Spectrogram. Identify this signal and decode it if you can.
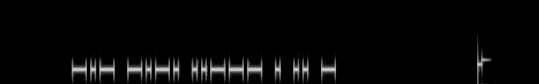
Morse code, heard as a keyed tone, about 24 wpm, 700 Hz. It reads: KC2EIT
